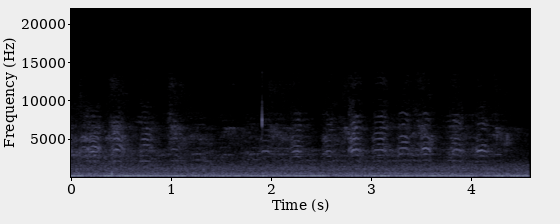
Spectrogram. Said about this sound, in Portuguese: Aqui dá pra ver os pássaros, tem muito pássaro aqui. Maritaca, principalmente.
